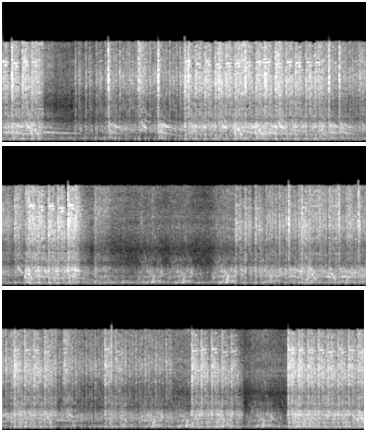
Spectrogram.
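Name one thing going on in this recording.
Water bubbles and gurgles steadily as a swimmer moves underwater.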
